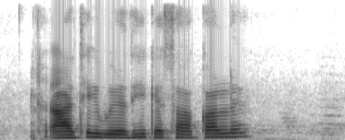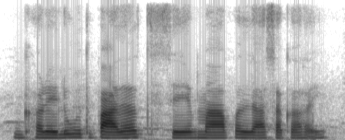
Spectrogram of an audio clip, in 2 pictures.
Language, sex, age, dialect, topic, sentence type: Magahi, female, 25-30, Western, banking, statement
